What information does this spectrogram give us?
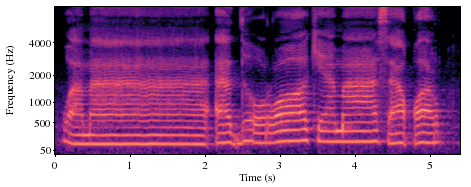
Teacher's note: ஸோ இதில் மத்துக்கு அப்புறமா அடுத்த வார்த்தையோட தொடக்கத்தில் ஹம்சா வந்திருக்கு. ஸோ இது மத்து முன்ஃபசிர் 4 ஹரக்கத்தளவு நீட்டம் கொடுத்து ஓதணும்.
